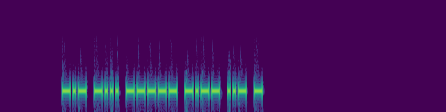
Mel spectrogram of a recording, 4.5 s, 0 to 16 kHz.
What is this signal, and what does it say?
Morse code, heard as a keyed tone, about 46 wpm, 700 Hz. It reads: KB0YUT
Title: USA Call Signs - 6 Characters - Repeated 2x - 45wpm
